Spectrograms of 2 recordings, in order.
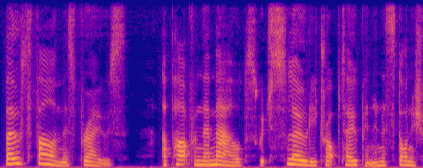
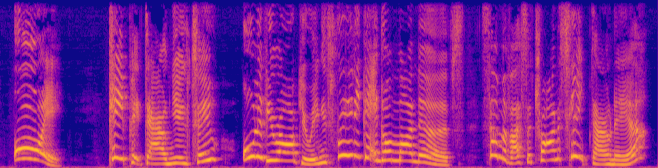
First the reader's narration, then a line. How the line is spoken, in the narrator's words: she shouted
